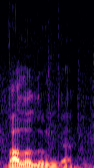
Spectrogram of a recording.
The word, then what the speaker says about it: Vollelunga: Vollelunga.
